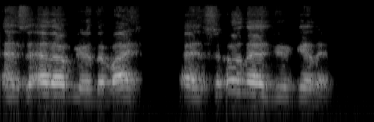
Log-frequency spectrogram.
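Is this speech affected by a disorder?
Yes: ALS, through a speech-generating device.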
